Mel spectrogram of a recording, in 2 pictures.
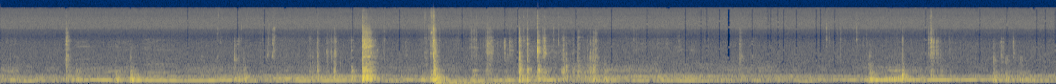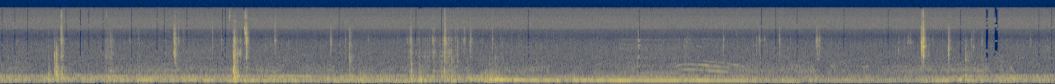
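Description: A boat motor running with a steady low hum, with scattered sharp knocks and clatter on the boat as a bass is handled.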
